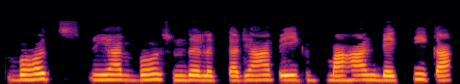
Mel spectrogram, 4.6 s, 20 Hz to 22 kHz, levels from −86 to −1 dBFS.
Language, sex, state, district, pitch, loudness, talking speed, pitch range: Hindi, female, Bihar, Saharsa, 230 Hz, -17 LUFS, 170 wpm, 215-240 Hz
